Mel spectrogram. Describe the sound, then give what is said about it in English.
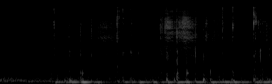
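Rapid, loud clicking of computer keys in a dense, continuous burst, alone with no voices, the clatter running steadily for a couple of seconds. “always yells at me because I type so loud and fast.”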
